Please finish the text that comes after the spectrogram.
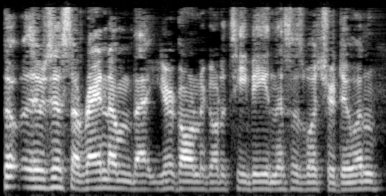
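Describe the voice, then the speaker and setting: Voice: mid-range voice, little pitch movement, a little fast, fairly bright tone, lo-fi sound. A podcast host who asks questions and backs up the guest with short "mm-hmm"s. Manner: brief acknowledgments, laughs along. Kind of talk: interview questions.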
